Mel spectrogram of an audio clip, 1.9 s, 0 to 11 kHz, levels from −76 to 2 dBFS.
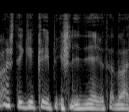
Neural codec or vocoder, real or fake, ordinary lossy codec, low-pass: none; real; MP3, 64 kbps; 7.2 kHz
